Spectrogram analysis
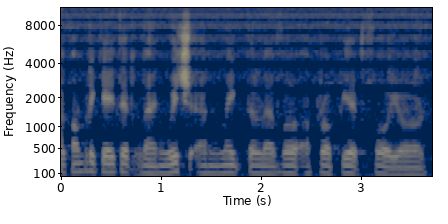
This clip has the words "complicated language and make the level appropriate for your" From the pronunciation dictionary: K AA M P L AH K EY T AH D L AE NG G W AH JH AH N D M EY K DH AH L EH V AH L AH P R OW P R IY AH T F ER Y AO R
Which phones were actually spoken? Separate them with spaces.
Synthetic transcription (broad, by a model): K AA M P L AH K EY T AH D L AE NG G W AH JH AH N M EY K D AH L EH V AH L AH P R OW P R IY AH T F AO Y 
